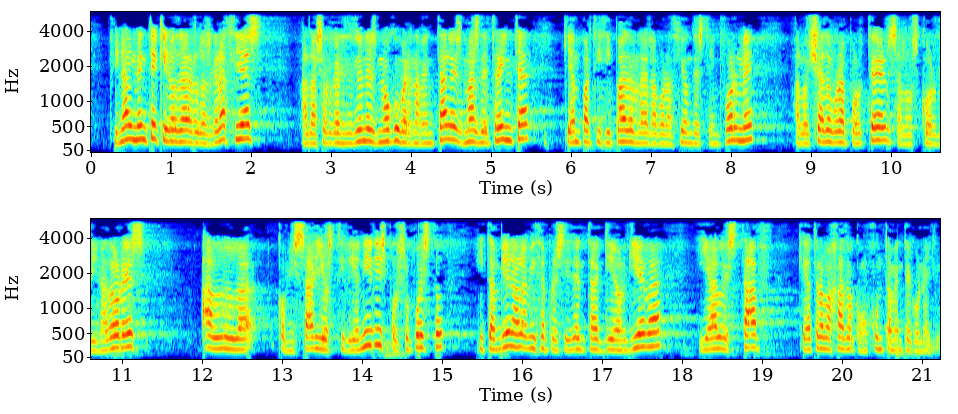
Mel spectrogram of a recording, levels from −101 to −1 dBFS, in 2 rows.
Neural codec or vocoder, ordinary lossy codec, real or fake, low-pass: vocoder, 22.05 kHz, 80 mel bands, Vocos; none; fake; 5.4 kHz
